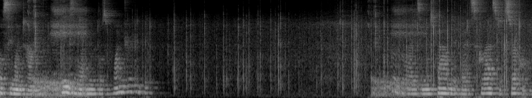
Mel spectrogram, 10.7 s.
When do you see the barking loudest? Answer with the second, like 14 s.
1 s.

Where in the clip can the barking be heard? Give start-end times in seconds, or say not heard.
0.5-1.8, 7.3-8.6.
